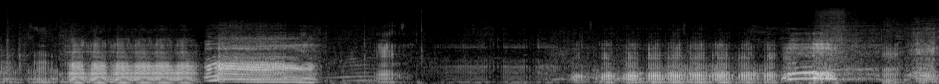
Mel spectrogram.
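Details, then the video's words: Hippopotamus giving loud, deep calls: long harmonic bellows, then a rapid series of rhythmic pulsed honks repeating about twice a second, ending in a rising wheezy note. "Hippo Sounds"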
